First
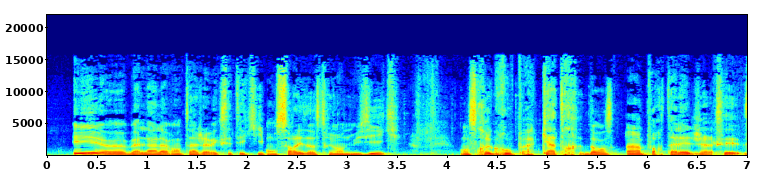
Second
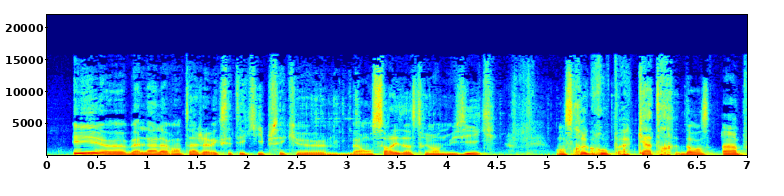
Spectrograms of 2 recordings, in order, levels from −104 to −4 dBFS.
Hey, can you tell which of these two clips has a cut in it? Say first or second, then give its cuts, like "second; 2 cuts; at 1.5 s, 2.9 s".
first; 1 cut; at 2.2 s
